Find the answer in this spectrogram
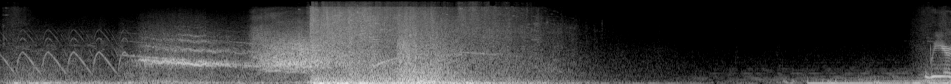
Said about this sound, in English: the racer known as Zephyr has just been involved in a horrific high-speed collision with local police units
